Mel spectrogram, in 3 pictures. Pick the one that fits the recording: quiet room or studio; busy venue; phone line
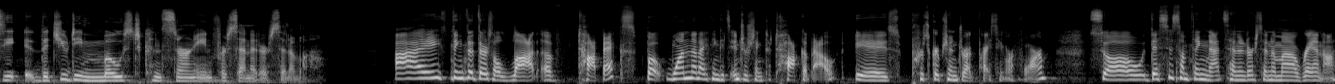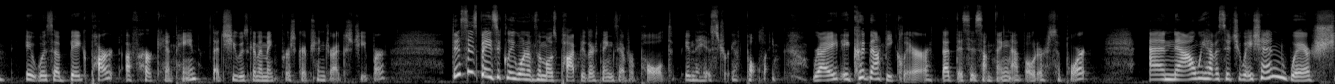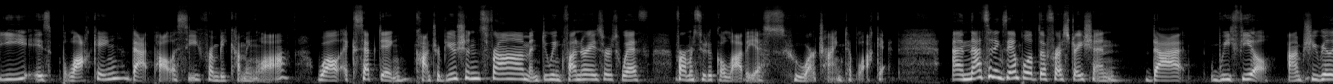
quiet room or studio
